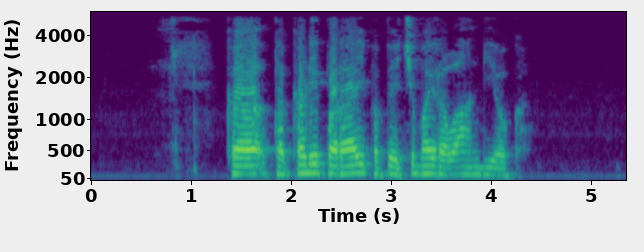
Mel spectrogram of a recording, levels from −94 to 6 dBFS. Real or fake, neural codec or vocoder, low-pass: real; none; 5.4 kHz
